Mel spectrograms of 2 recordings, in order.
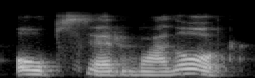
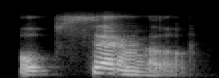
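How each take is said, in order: First: The stress falls on the last syllable. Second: The stress falls on a non-final syllable. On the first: The speaker calls it right. "El acento lo ubicas en la última sílaba" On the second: The speaker calls it wrong. "tampoco pronuncias observador"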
